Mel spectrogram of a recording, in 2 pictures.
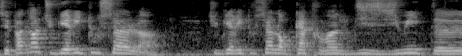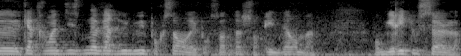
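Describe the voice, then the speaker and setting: Here a man talks at a fairly slow pace and fairly high pitch. His intonation is lively, and his loudness swings widely. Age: 60s. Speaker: social media commentator. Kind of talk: live stream monologue. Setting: outdoors at a beach. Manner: hesitant, many fillers.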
